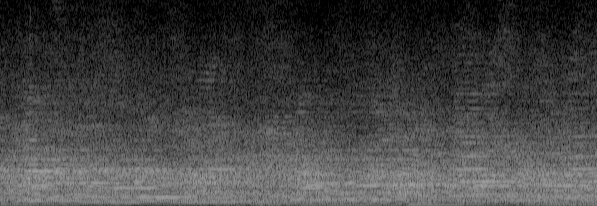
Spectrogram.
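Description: Instrumental music of held, sustained chords, the chord changing a little after two seconds in and again about three seconds in.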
